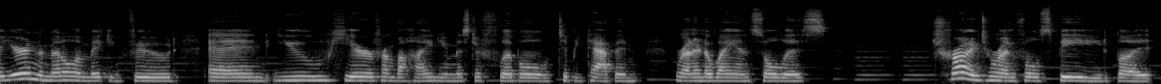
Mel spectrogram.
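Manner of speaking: normal talking voice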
